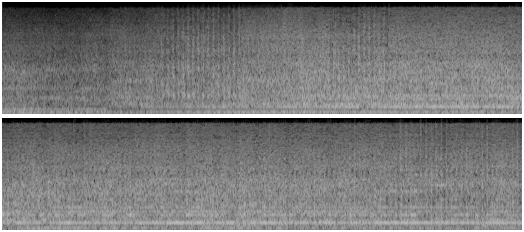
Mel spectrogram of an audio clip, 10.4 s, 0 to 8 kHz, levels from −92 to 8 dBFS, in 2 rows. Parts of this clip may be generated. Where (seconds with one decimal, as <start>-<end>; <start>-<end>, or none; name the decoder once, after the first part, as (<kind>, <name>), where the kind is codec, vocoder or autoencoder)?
0.0-1.6 (autoencoder, DAC-VAE); 2.4-3.2; 3.9-10.4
